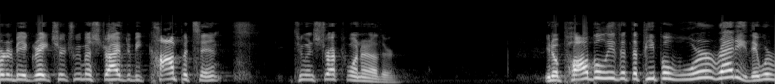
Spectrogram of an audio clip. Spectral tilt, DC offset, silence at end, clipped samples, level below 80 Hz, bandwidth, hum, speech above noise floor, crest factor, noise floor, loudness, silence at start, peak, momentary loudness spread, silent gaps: -5.5 dB/octave; under 0.1%; 0 s; 0.1%; -58 dBFS; 8 kHz; none; 53 dB; 14 dB; -67 dBFS; -14 LUFS; 0 s; 0 dBFS; 12 LU; none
